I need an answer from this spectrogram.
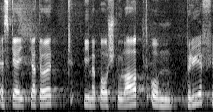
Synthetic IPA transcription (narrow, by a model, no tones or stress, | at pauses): əsɡ̥ɛɪtjɑd̪̥œːt | b̥iməpɔʃtulɑːt̪ʊmpɾyəfi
